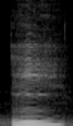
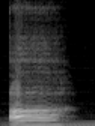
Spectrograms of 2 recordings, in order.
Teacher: e is closed and AH is open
